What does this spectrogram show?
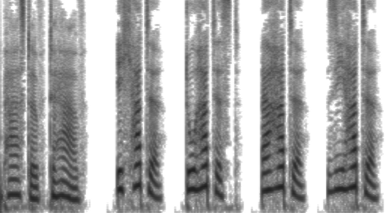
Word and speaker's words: hatte: Keep the double T crisp. Hatte, hat test, hat 10.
